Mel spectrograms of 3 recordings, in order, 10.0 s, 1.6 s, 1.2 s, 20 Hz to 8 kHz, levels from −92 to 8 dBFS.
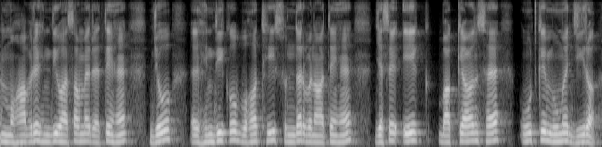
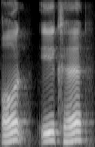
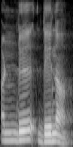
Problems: constant background noise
